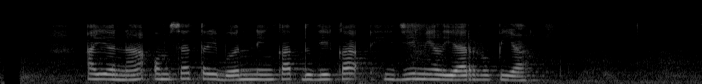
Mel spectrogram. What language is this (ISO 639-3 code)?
sun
